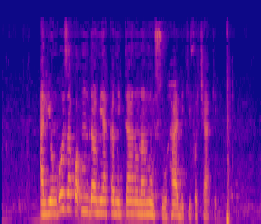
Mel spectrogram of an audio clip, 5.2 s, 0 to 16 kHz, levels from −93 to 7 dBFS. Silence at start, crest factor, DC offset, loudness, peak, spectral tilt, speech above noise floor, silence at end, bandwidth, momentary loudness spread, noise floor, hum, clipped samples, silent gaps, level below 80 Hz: 0.8 s; 18 dB; under 0.1%; -24 LUFS; -6 dBFS; -6.5 dB/octave; 35 dB; 0.65 s; 11 kHz; 14 LU; -58 dBFS; none; under 0.1%; none; -44 dBFS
